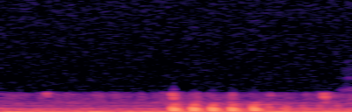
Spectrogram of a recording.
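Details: Barramundi underwater, one of the sounds scientists hear on the deep sea floor: a quick series of five low, knocking grunt pulses, evenly spaced and lasting about half a second, against a dull rumbling background.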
